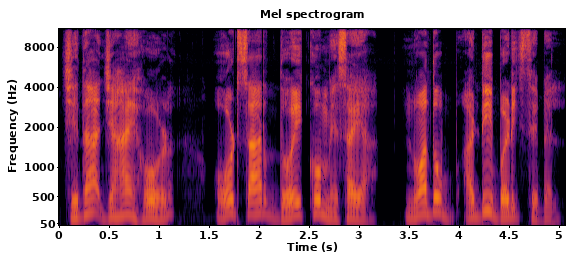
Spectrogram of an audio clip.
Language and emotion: Santali, disgusted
